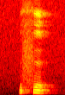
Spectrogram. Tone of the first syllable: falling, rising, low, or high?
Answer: low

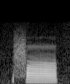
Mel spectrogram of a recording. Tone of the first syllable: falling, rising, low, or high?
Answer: low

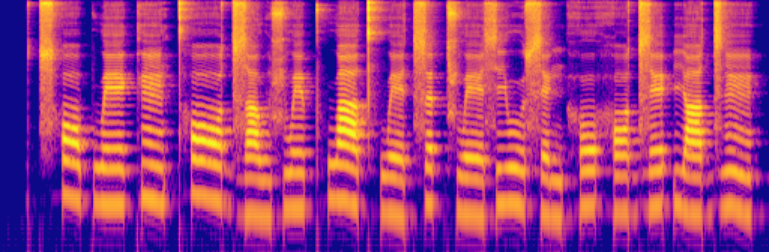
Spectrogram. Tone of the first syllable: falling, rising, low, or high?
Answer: falling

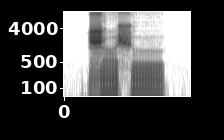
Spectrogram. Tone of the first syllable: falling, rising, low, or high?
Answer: low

